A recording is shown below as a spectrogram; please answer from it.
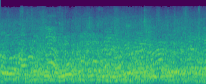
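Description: Several people talking over one another: table chatter.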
